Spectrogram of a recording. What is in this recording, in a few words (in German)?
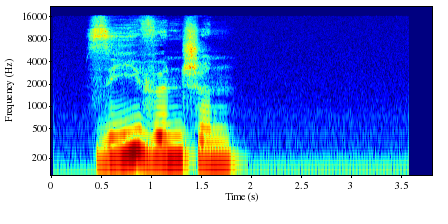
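"sie wünschen", German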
